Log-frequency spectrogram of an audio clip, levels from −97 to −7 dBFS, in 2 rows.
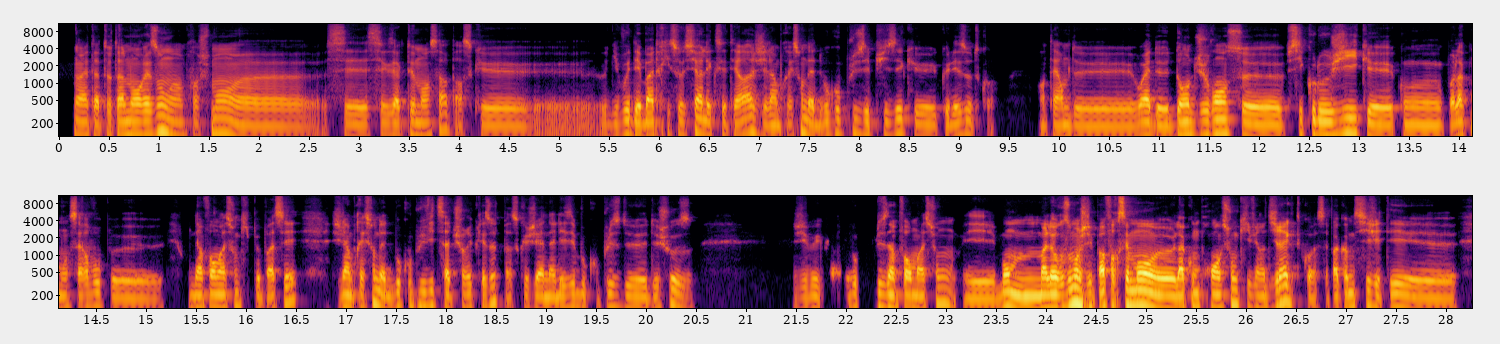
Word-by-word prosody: Ouais, 105 -2 -1
tu - - -2
as - - 0
totalement 105 0 0
raison, 110 +4 +2
hein. 105 - -6
Franchement, 105 +2 -3
heu, 90 -1 -5
c'est 95 -1 -5
c'est 100 +3 -9
exactement 100 0 -3
ça 105 +9 -5
parce 140 - -9
que, 90 -2 -8
au 95 - -10
niveau 95 +4 -4
des 100 -3 +1
batteries 100 0 -1
sociales 105 +3 0
et 100 - -1
cetera, 120 +6 -1
j'ai 100 -6 -6
l'impression 95 +6 -4
d'être 95 -6 -1
beaucoup 105 +4 -6
plus 115 -1 -8
épuisé 105 +3 -5
que 95 -5 -6
que 95 - -9
les 95 +4 -4
autres, 110 - -10
quoi. - - -20 0.4
En - - -10
terme 95 0 -3
de 90 -1 -4
ouais 105 0 +3
de 90 -1 0
d'endurance, 110 +5 +2
heu, 95 -2 +2
psychologique, 115 +2 +1
heu, 95 -2 +2
qu'on 95 -1 -3
voilà 105 - +1
que 100 - -9
mon 95 - -5
cerveau 105 +3 -1
peut 90 -4 -6 0.3
ou - - -8
d'informations 100 +1 +1
qui 110 - -11
peut - - -6
passer. - - -1 0.3
J'ai - - -10
l'impression 105 +5 -1
d'être 100 -7 +1
beaucoup 110 +2 -6
plus 115 +1 -4
vite 115 0 -5
saturé 105 -3 -2
que - - -18
les - - -3
autres, 145 0 -3
parce - - -7
que - - -9
j'ai 95 - -1
analysé 95 +2 -2
beaucoup 105 -1 -10
plus 105 -2 -7
de 95 -1 -2
de 95 +1 -7
choses. 95 -5 -3 1.0
J'ai - - -9
vu - - -5
clai - - -15
beaucoup - - -7
plus 110 -1 -2
d'informations 100 +6 +1
et 85 0 -1
bon, 115 +7 +5
malheureusement 100 +5 +7
j'ai 110 -3 +3
pas 110 - +7
forcément, 120 -3 +8
heu, 100 -1 +8
la 95 0 +6
compréhension 105 +2 +1
qui 125 -4 -8
vient 95 -2 -3
directe, 140 +9 +4
quoi. - - -6
C'est - - -10
pas - - +2
comme 105 +1 -1
si 120 +3 -2
j'étais, 105 0 -2 0.2
heu, 90 -1 -3
100 Hz, 205 wpm, -24 LUFS, 95-110 Hz, 1.0 s, forcément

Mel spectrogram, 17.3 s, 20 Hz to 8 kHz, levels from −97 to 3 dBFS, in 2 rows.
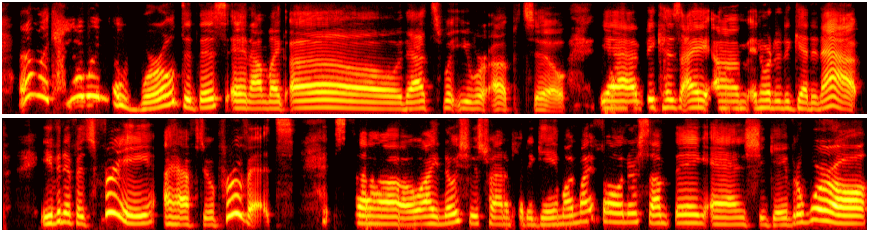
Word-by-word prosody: and - - -2
I'm - - -1
like, 435 - -2
"How 450 +8 -3
in - - +1 0.2
the - - -15
world 230 - +1
did 415 - +1
this?" 215 +3 0
And 185 -1 -1
I'm 175 0 0
like, 175 -1 -1
"Oh, 185 -4 +3
that's 180 +2 -2
what 190 -1 -6
you 180 -1 -6
were 255 - -6
up - - -4
to." - - -4 0.4
Yeah, 190 -1 +3
because 205 -1 -1
I 200 -2 +1
um, 185 -1 -4
in 185 - -4
order 195 -2 -3
to 185 - -7
get 175 -1 -4
an 165 +2 -9
app, 250 +4 +1 0.5
even 210 +5 +2
if 230 -2 -1
it's 195 -2 -5
free, 220 - +4
I 190 - -1
have 175 -1 +1
to 170 - -8
approve 415 - +3
it, 340 +2 -4 0.5
so, 195 -4 +1
I 195 0 +2
know 210 +5 0
she 260 -6 -8
was 200 0 -5
trying 185 -3 -4
to 175 - -7
put 175 - -9
a - - -8
game 175 +3 -5
on 205 +2 -3
my 250 +1 -2
phone, 240 -2 0
or 235 - -2
something, 220 -1 -2
and 180 0 0
she 160 +4 -9
gave 165 +1 -6
it - - -1
a - - +1
whirl. 230 -7 +7
195 Hz, 205 wpm, -24 LUFS, 180-230 Hz, 0.5 s, whirl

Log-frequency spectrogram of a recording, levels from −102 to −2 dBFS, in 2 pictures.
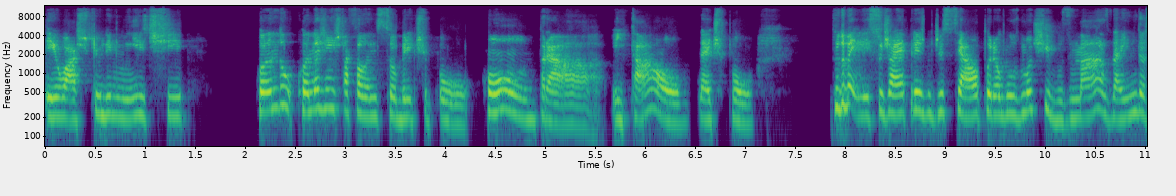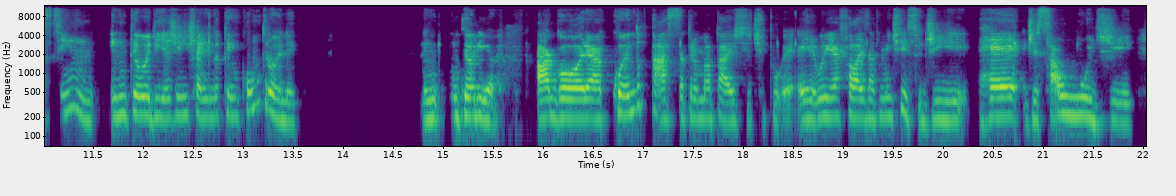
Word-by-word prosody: eu 205 -1 +4
acho 190 0 +3
que 210 - -2
o - - -2
limite 210 0 -4 0.7
quando 275 +5 +3
quando 250 0 +3
a - - +7
gente 275 -1 -1
tá 245 - +2
falando 220 -4 0
sobre, 195 -1 -2
tipo, 170 -5 -6
compra 190 - +1
e 185 0 -4
tal, 165 -3 +1
né, 185 -2 +3
tipo, 170 -3 -3 0.8
tudo 295 +2 +4
bem, 315 -10 +4
isso 210 +4 -2
já 230 -2 +6
é 225 - +5
prejudicial 230 -3 +3
por 225 +1 +2
alguns 215 0 -2
motivos, 245 - -3
mas 200 +4 -1
ainda 205 +5 -2
assim, 230 -4 -9 0.2
em 205 +2 -3
teoria, 210 -3 0
a - - -4
gente 210 +1 -5
ainda 195 +1 -4
tem 205 - -7
controle. 210 -7 -1 1.2
Em 180 +2 -4 0.2
em 205 - -6
teoria. 205 -2 +1 0.4
Agora 195 0 +6
quando 240 +7 0
passa 190 - -1
pra 200 - -7
uma 190 0 -6
parte, 170 -2 -3
tipo, 185 - -10
eh, - - -4 0.2
eu 200 - -3
ia 205 0 +1
falar 200 -1 +1
exatamente 200 +3 -6
isso, 195 -8 -8
de 180 +1 -5
re 200 0 +6
de 180 - -1
saúde, 180 -4 -2
205 Hz, 155 wpm, -24 LUFS, 185-225 Hz, 1.2 s, a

